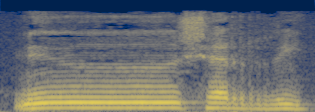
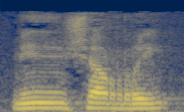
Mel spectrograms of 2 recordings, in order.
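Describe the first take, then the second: First: من شر with the نون hidden into the ش, slow; من glides nasally into شر, نون not fully said; correct way. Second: من شر with the نون of من clearly sounded; من said with a full, plain نون; wrong way. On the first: Teacher showing pupils the hidden نون, slow and careful. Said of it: "لا، من شر". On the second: Teacher showing pupils the mistake of sounding the نون. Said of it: "ما نقول من شر". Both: Shown as a demonstration.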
